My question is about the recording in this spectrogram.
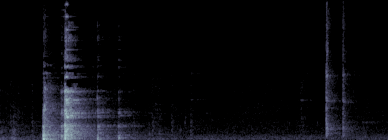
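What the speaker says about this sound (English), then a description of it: "let me get a couple of bowls" Bowls and dishes are taken out in a home kitchen, a couple of sharp ceramic clinks and clatters up close, then a pause before two lighter knocks later.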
